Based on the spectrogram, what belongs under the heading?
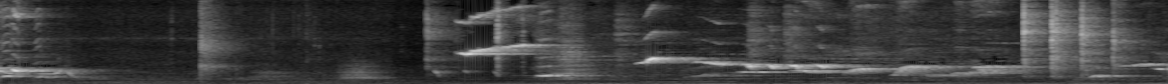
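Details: Red-whiskered bulbul song that starts quiet, then turns into a run of bright whistled notes mixed with rough, squeaky slurs. A few sharp clicks can be heard in the background.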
